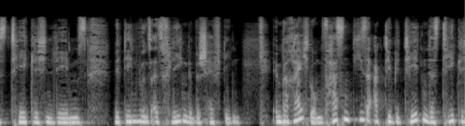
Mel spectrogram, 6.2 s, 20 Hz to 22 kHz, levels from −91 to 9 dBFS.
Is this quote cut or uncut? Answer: cut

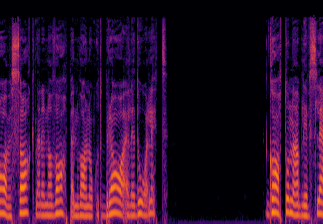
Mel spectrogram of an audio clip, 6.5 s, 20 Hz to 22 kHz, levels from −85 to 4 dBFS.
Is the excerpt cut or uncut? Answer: uncut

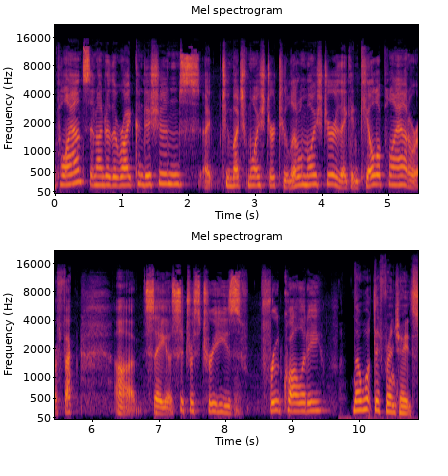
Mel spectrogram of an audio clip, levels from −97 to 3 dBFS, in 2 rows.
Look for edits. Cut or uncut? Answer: uncut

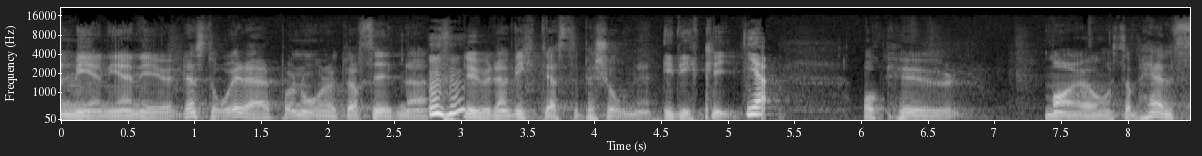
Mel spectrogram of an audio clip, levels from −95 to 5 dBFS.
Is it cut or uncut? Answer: cut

